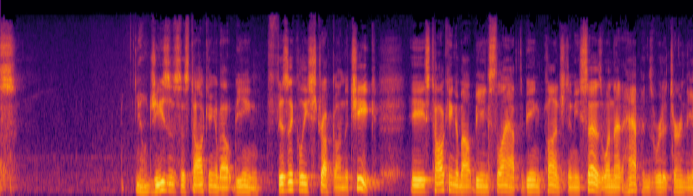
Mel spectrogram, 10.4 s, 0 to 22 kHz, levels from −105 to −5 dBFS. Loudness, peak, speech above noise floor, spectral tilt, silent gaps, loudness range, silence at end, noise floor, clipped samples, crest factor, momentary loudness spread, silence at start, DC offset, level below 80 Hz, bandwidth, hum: -23 LUFS; -6 dBFS; 35 dB; -5 dB/octave; none; 2 LU; 0 s; -57 dBFS; under 0.1%; 18 dB; 8 LU; 0 s; under 0.1%; -66 dBFS; 15 kHz; none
